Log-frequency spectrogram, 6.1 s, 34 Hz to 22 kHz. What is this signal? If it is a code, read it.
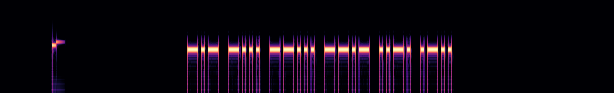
Morse code, heard as a keyed tone, about 34 wpm, 700 Hz. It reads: KB7QFL
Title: USA Call Signs 35wpm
